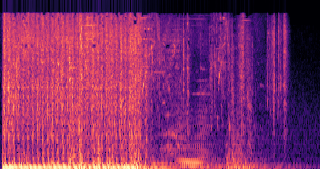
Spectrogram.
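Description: Rapid SMG gunfire from the Fortnite video game, a dense, loud burst of fast shots lasting about two seconds, then sparser trailing sounds fading out.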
